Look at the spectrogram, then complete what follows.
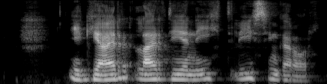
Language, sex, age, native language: Icelandic, male, 40-49, Slovak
